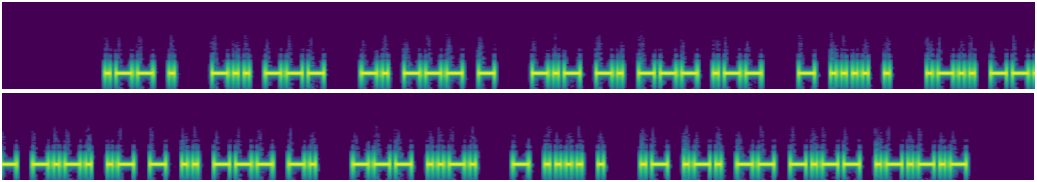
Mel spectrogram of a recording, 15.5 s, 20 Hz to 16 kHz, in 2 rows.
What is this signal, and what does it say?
Morse code, heard as a keyed tone, about 32 wpm, 700 Hz. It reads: WE DO NOT KNOW THE LOCATION OF THE ARMY.
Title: Sentences from Top 1000 Words - Review Part 6 - 30wpm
